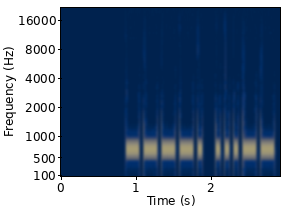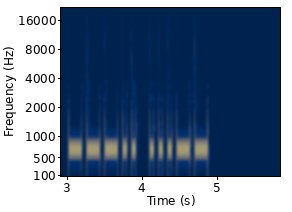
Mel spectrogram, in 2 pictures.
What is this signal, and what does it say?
Morse code, heard as a keyed tone, about 20 wpm, 700 Hz. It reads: 9383
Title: Numbers - 4-Digit 20wpm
